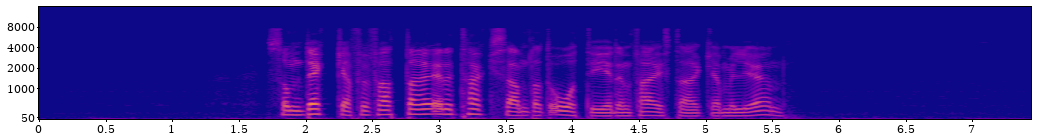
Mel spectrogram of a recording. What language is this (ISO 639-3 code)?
swe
